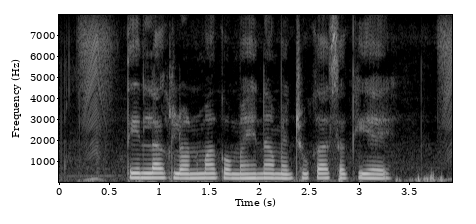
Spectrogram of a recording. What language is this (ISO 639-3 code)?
mag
